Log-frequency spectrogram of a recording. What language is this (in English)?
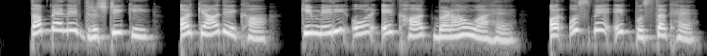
Hindi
